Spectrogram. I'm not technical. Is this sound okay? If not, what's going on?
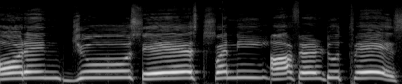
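No. Between about 1.08 and 3.37 seconds the speech has three sharp ticks, roughly one each second. These are word clock ticks: two pieces of digital equipment are each keeping their own time, and their clocks disagree very slightly, by around twenty parts in a million. Each time they slip out of step, a single sample is dropped or repeated, causing a tick. Random clicks or crackle come at uneven moments, but these arrive at a steady beat.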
